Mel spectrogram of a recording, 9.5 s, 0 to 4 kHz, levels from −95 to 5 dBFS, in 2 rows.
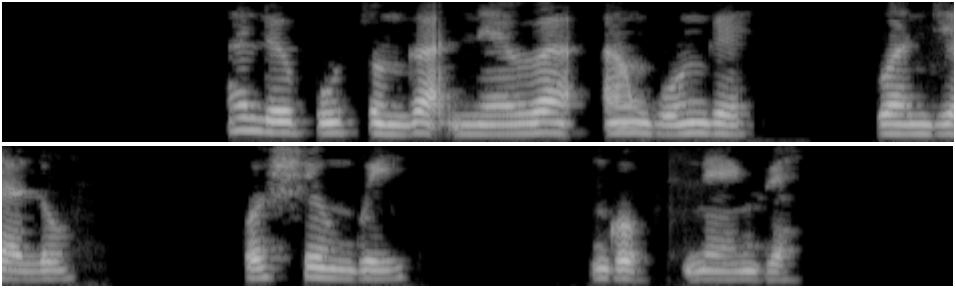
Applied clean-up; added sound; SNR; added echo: neural mask model Resemble Enhance denoiser.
